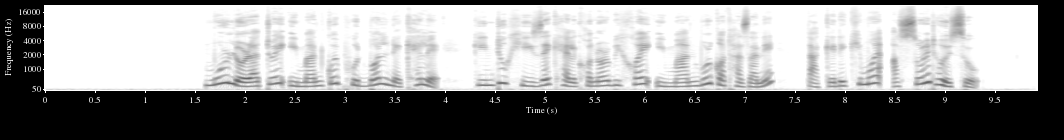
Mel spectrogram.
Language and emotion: Assamese, surprised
